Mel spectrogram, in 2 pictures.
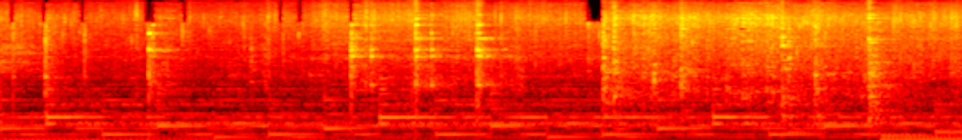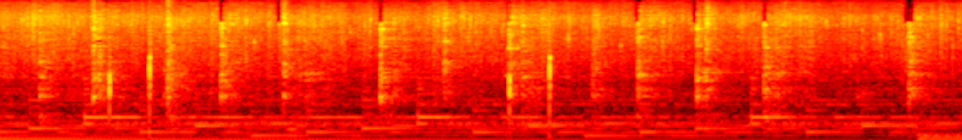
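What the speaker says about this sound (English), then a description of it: "Add your chopped garlic." Chopped garlic sizzles in a pan while being stirred for Nigerian-style Indomie noodles, a steady close frying crackle broken by repeated scraping strokes of the utensil, with no talking.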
